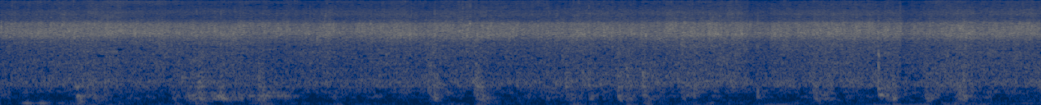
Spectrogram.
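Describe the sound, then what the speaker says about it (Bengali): Water hitting a hot pan of beetroot and paneer in poppy-seed paste, a steady loud hiss of steam and bubbling that holds for the whole stretch, with small crackles underneath and no voices. "এবারে জল দিয়ে দিলাম"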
